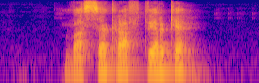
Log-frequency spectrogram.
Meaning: nominative/accusative/genitive plural of Wasserkraftwerk
- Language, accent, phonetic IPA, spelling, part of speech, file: German, Austria, [ˈvasɐˌkʁaftvɛʁkə], Wasserkraftwerke, noun, De-at-Wasserkraftwerke.ogg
